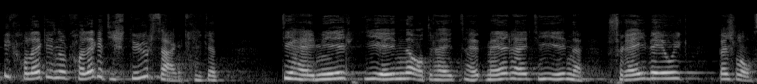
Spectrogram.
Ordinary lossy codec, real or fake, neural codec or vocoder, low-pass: MP3, 48 kbps; fake; vocoder, 44.1 kHz, 128 mel bands, Pupu-Vocoder; 14.4 kHz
